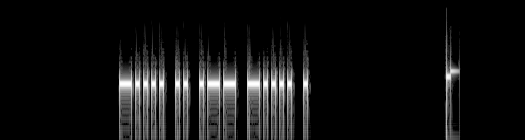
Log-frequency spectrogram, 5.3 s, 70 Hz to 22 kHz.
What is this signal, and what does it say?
Morse code, heard as a keyed tone, about 31 wpm, 700 Hz. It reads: 6IW6E
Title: Five Challenging Letter-Number Combinations 30wpm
